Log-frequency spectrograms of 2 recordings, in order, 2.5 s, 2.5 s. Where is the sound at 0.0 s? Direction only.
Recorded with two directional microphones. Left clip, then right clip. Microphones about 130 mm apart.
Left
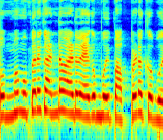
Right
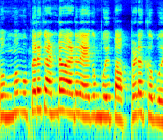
30° left (ahead or behind).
